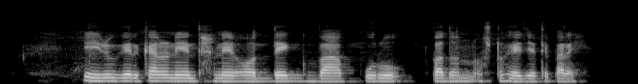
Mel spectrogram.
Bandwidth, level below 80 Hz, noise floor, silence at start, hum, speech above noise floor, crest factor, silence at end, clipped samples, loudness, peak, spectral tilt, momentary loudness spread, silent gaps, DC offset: 7.2 kHz; -62 dBFS; -51 dBFS; 0.85 s; none; 32 dB; 18 dB; 0.6 s; under 0.1%; -20 LUFS; -2 dBFS; -7.5 dB/octave; 7 LU; none; under 0.1%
